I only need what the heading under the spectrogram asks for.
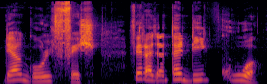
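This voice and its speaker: A woman explains German words to learners, stretching each word out and repeating it for pronunciation. Her voice is bright and crisp, and she speaks slowly. The sound is close and dry, with no room around it. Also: medium pitch, expressive, no echo. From India. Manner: drawn-out, careful word-by-word pronunciation drills. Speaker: German language teacher. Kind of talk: explaining vocabulary to learners, mixing Hindi and English.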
